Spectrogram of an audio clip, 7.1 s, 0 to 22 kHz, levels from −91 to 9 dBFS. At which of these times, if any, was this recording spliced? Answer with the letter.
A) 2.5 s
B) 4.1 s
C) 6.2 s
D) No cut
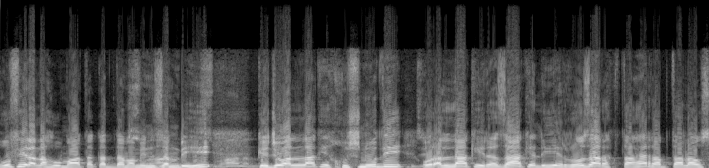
D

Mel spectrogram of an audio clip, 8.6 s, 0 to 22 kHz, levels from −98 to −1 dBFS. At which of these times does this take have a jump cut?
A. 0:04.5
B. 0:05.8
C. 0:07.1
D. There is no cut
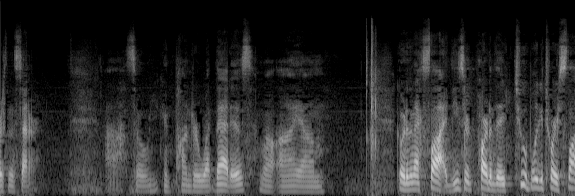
A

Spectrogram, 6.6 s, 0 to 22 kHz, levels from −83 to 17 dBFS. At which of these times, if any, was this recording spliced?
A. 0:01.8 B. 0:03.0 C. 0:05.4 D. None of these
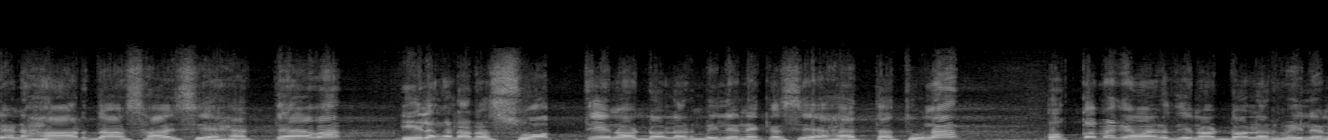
A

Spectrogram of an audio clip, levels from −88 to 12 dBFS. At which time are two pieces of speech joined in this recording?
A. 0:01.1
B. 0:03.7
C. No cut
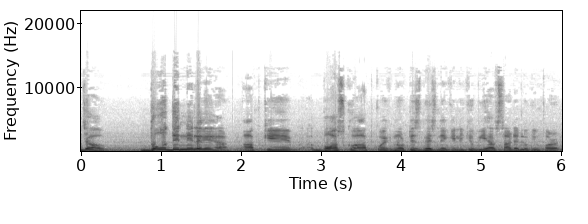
C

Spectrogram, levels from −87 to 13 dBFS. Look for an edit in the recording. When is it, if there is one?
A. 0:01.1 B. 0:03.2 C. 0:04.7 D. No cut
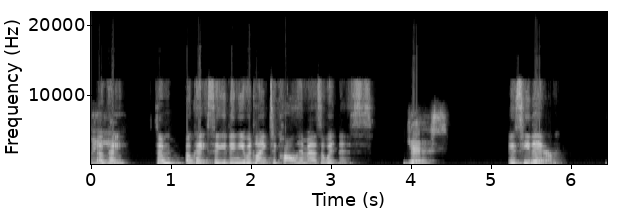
A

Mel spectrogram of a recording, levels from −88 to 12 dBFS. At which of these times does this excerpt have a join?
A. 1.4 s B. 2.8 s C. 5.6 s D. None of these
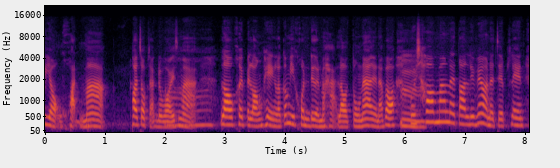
A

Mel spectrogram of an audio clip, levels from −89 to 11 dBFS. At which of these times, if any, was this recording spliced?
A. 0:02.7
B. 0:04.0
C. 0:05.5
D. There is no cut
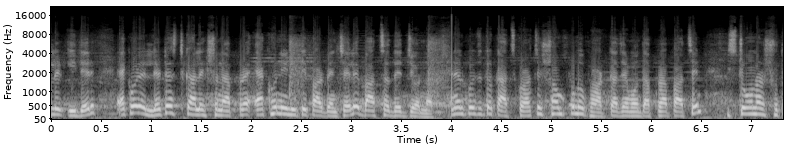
B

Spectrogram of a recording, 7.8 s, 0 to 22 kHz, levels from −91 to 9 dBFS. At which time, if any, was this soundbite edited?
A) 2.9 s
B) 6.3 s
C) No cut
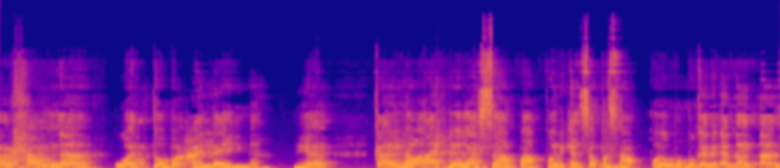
A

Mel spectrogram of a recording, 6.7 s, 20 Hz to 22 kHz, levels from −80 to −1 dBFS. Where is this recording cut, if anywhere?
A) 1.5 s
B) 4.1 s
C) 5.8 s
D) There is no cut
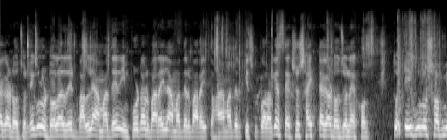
B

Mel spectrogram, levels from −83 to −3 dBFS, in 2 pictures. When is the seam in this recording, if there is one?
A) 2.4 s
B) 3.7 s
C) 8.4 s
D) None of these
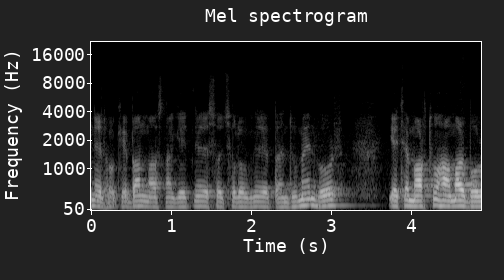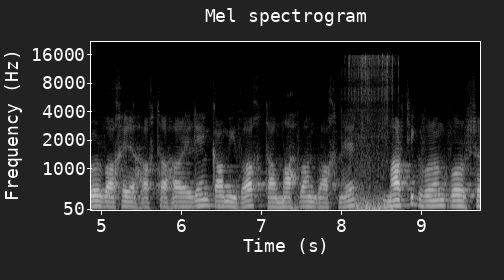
C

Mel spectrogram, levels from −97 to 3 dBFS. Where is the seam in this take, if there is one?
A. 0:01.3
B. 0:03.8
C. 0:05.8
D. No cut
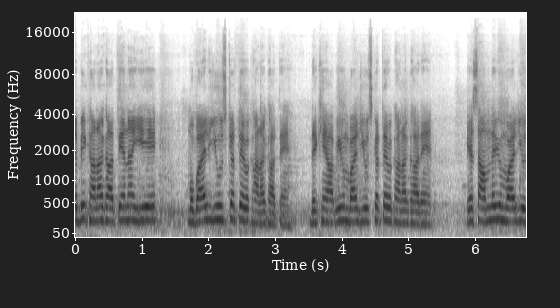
D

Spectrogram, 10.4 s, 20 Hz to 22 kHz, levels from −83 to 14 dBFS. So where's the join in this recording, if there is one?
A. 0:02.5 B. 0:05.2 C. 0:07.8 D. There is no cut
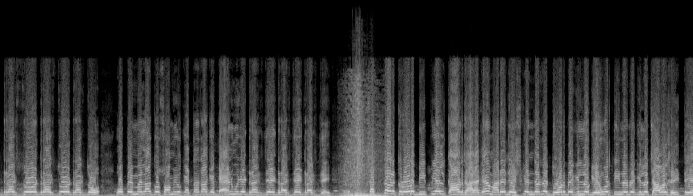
B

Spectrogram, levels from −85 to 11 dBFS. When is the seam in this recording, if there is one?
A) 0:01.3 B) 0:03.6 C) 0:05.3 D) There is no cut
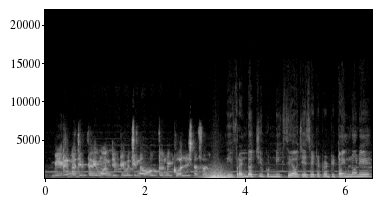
B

